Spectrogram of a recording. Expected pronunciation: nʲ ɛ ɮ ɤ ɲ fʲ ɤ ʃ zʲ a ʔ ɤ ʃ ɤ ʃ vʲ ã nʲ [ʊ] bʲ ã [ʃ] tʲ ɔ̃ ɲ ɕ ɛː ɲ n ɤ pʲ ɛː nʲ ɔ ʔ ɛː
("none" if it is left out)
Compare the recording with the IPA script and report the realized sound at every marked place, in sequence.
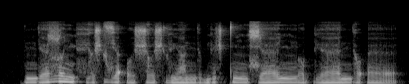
ʊ, ʃ

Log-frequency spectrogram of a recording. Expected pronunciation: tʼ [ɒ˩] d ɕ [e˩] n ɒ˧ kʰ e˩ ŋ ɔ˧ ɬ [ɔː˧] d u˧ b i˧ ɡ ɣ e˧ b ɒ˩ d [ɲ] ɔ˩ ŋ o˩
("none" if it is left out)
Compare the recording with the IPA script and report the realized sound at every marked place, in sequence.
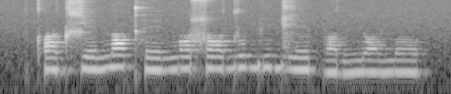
ɒ˩, e˩, ɔ˧, ɲ

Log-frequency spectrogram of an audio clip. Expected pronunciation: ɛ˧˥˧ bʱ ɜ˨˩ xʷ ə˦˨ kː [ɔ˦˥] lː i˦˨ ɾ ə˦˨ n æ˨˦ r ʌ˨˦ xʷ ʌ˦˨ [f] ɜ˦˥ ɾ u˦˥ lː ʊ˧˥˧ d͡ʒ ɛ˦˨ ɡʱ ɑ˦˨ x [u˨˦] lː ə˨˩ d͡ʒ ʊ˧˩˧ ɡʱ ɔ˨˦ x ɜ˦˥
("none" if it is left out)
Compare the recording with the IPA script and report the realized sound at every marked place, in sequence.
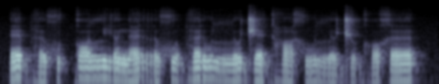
ɔ˦˥, bʱ, u˨˦

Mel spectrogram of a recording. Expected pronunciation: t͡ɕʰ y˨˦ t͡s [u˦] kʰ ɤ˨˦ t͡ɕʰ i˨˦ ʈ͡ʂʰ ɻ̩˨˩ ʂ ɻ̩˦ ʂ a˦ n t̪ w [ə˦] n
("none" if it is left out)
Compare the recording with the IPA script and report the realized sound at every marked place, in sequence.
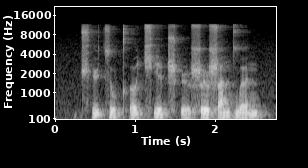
u˨˦, ə˥˨

